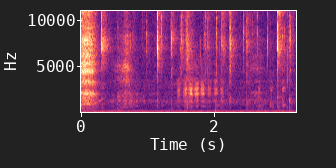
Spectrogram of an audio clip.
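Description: Sheep bleat on a farm in a Minecraft modpack, faint and intermittent, under a steady low hum and scattered keyboard typing clicks.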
